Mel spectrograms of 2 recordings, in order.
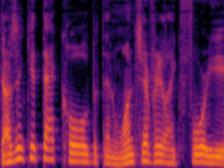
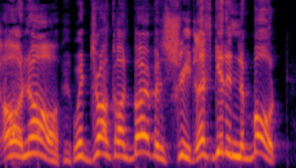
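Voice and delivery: higher-pitched hammy film character; excited, pitched-up parody of movie dialogue; mock movie panic; 6 semitones higher than usual. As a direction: exclaim like a silly movie tourist. Acts out cliché movie characters.

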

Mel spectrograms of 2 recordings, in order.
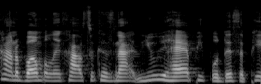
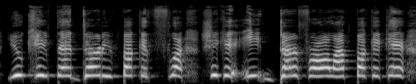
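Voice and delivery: high, loud, screeching mother from the house; mother screaming; 7 dB louder than usual. Retold or imitated. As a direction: shriek it like a furious mother yelling across the house. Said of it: "she can hear".

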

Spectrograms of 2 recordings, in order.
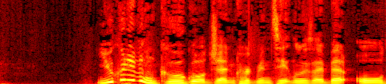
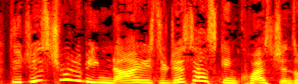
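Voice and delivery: higher, mocking apologist voice; mock defender; 9 semitones higher than usual. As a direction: parody someone excusing rude askers. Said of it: "people go".

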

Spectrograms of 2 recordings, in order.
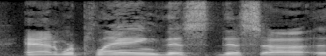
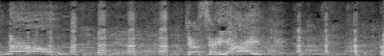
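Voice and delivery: laughing director; much slower than usual. Retold or imitated. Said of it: "He goes".

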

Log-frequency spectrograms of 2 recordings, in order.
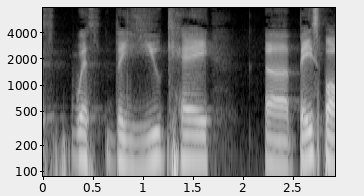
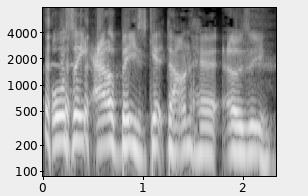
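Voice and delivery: put-on louder, higher Irish-accented call; Irish accent shout; 5 semitones higher, 5 dB louder than usual. Fan calling the second baseman over in a loud Irish accent. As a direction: bellow the name like an Irish fan. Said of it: "Pretty great, pretty great".

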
